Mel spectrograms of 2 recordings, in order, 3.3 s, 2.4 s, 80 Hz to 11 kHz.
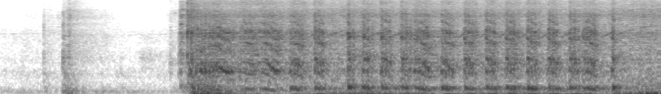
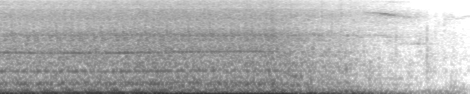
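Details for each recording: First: BMW E36 coupe with a swapped Gen2 Toyota 1UZ-FE V8 (standard igniters, airflow meter fitted): cranks, catches roughly with lumpy misfiring and pops back through the intake, then dies. It was worse the day before, and the ECU is to be examined. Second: BMW E36 coupe with a swapped Gen2 Toyota 1UZ-FE V8: steady, even low rumble with no knocks or misses before it is shut off. A clean, normal idle.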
